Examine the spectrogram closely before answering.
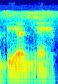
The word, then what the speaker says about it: Viognier: It's spelled V-I-O-G-N-I-E-R.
